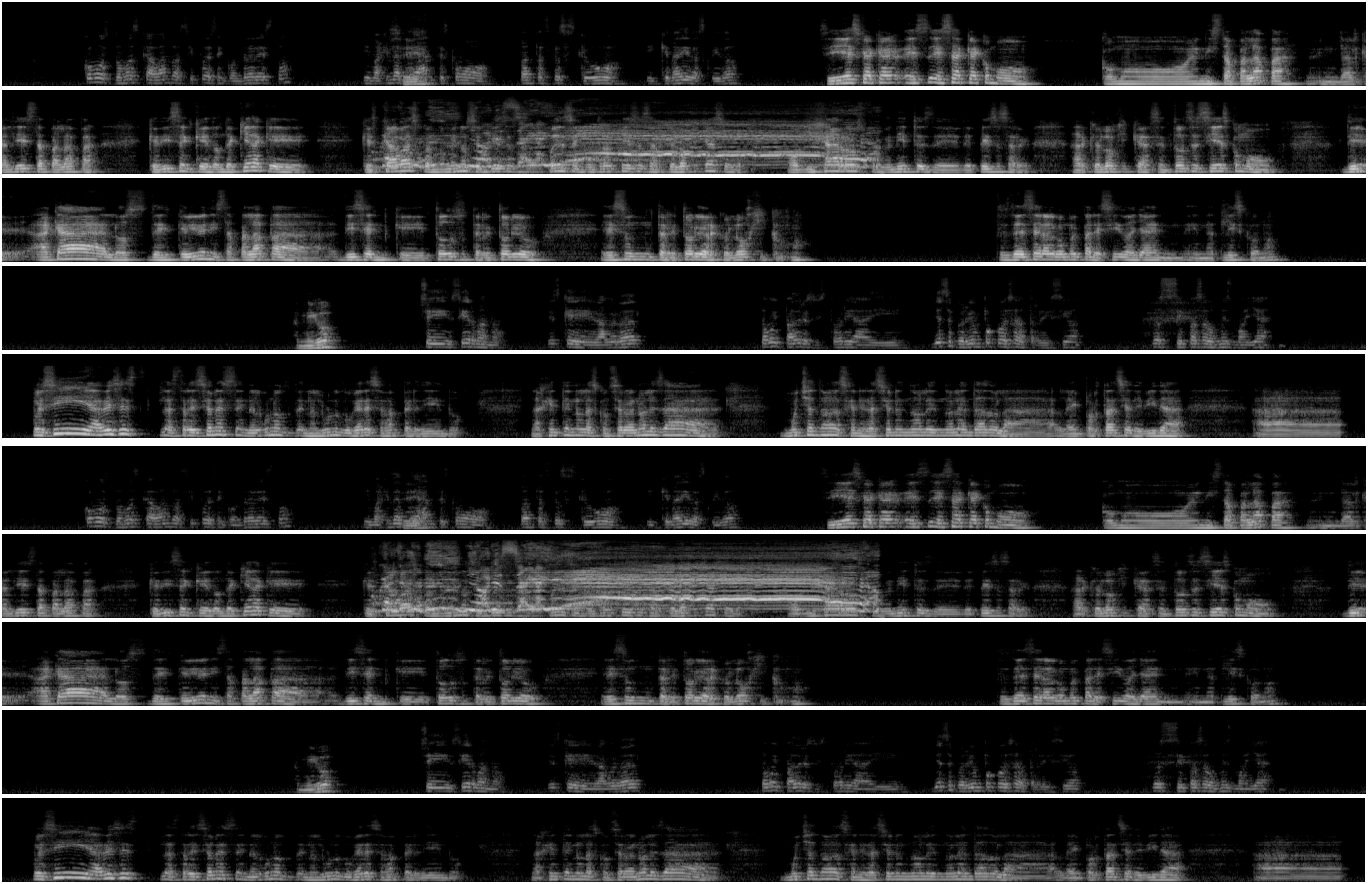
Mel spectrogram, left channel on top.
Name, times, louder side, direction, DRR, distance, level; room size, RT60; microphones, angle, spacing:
voice 1, 0.8-2.9 3.6-4.9 5.2-7.3 45.1-45.9 46.4-47.3 48.5-49.9 50.2-51.7 52.4-53.6, left 2 dB, 35° left, 1.2 m, -39 dB
voice 2, 8.2-10.4 11.0-35.4 37.2-40.0 43.8-44.3 54.9-59.2 59.4-68.0, left 5 dB, 85° left, 0.4 m, -27 dB
sound 1, 17.3-22.4, right 6 dB, 50° right, 0.6 m, -21 dB
3.8 x 3.3 x 2.7 m
head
